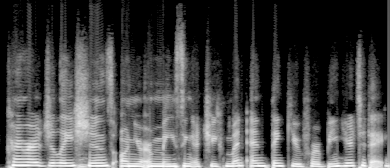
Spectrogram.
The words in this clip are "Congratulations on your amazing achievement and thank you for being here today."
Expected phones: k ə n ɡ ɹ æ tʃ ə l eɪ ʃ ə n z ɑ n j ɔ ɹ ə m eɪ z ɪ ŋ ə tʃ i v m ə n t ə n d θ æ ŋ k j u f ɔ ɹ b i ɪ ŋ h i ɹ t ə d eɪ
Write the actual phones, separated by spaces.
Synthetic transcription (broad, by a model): k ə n ɡ ɹ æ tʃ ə l eɪ ʃ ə n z ɑ n j ɔ ɹ ə m eɪ z ɪ ŋ ə tʃ i v m ə n t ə n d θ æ ŋ k j u f ɔ ɹ b i ɪ ŋ h i ɹ t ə d eɪ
